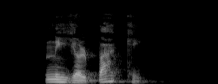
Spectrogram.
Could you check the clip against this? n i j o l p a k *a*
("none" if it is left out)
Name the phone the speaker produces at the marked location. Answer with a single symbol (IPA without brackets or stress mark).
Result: i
